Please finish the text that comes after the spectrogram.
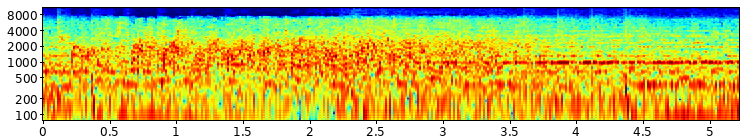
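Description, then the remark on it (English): Steady, dense applause from a crowd applauding Donald Trump, a loud continuous wash of clapping that holds at the same level for about five seconds, with no one speaking over it. “You got to give that man his applause.”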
